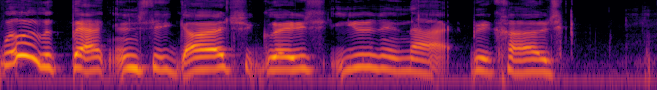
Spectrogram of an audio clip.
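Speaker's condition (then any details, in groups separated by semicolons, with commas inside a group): Cerebral palsy; balance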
